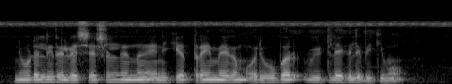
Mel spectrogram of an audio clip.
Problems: constant background noise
